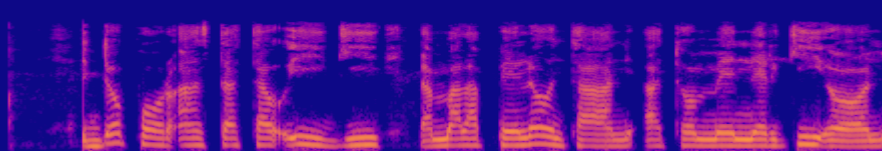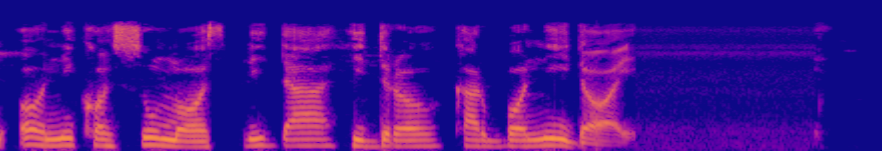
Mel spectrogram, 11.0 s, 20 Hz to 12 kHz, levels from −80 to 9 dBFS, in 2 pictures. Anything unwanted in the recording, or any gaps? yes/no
no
